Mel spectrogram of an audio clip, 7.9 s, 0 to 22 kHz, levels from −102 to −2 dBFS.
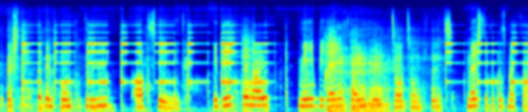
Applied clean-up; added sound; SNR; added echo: neural mask model RNNoise.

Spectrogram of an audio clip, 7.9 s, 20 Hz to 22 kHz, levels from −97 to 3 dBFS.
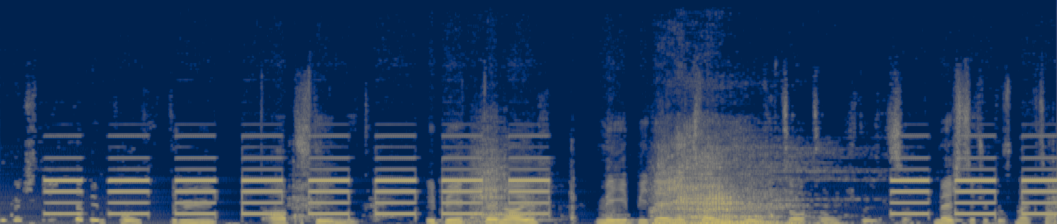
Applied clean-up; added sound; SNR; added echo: classical method spectral subtraction.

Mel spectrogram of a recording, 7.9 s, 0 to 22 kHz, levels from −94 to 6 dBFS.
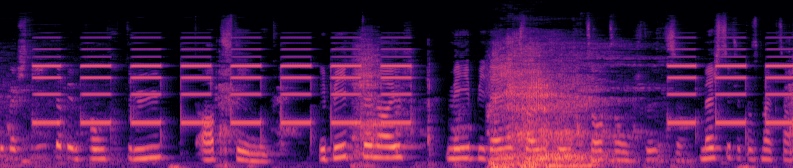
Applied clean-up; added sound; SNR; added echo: classical method log-MMSE.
